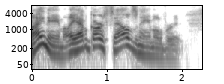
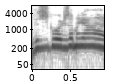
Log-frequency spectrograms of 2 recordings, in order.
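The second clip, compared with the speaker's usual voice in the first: high, softer group gush; gushing girls; 10 semitones higher, 4 dB quieter than usual. Retold or imitated. Girls admiring Harry's table, high soft gushing. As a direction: coo it high and light. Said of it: "all the girls are like".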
